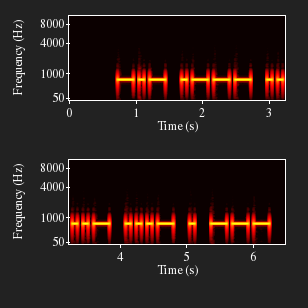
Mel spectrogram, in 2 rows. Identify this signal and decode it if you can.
Morse code, heard as a keyed tone, about 15 wpm, 700 Hz. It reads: KJ4VEO
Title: USA Call Signs - 2x Character Spacing - 15wpm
